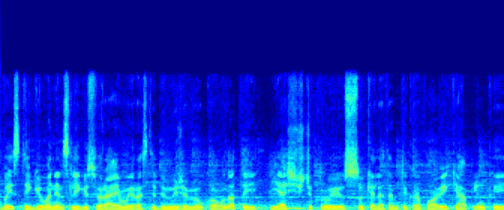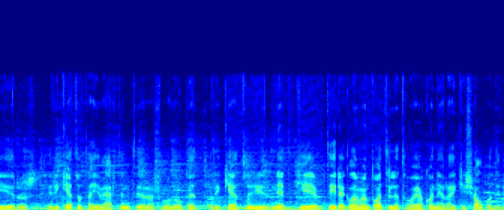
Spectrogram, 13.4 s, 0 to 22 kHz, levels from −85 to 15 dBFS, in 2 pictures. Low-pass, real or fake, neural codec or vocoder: 14.4 kHz; fake; vocoder, 48 kHz, 128 mel bands, Vocos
